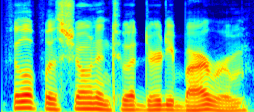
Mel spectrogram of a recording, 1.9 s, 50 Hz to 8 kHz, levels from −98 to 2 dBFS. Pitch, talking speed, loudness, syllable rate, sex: 125 Hz, 250 wpm, -15 LUFS, 5.9 syllables/s, male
